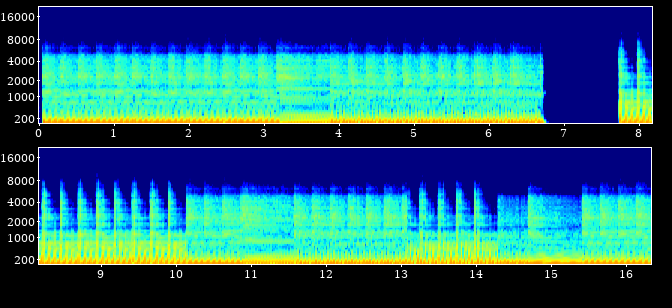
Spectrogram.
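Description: Playback of a heavy, distorted metal bass part: a virtual bass instrument run through a Parallax bass distortion plugin, playing a fast, tightly picked rhythm with a deep low end. It stops for about a second near the middle, then starts again.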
